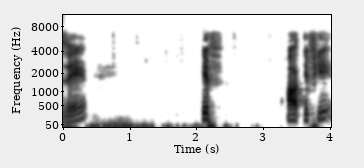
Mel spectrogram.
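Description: Typing on a computer keyboard, keys clicking, mixed with short phrases from a man's voice.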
